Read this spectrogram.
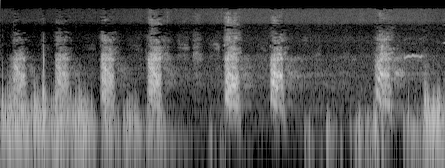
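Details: Ten-month-old female New Zealand Huntaway named Ruby at Skipton. Loud, deep barks come in a quick run, then spaced single woofs roughly every half second. Quieter background rumble sits between them, with a faint high whistle.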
